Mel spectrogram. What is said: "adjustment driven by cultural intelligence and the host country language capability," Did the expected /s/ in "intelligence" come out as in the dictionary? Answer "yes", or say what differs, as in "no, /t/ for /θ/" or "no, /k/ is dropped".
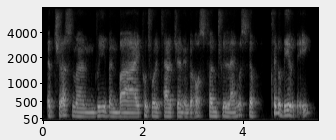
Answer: no, /s/ is dropped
